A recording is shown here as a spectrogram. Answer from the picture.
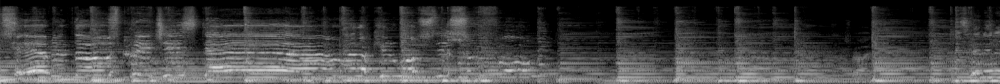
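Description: Two acoustic guitars strummed together, with two men's voices singing over them for the first few seconds; the guitars then carry on alone until a voice comes back in near the end.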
